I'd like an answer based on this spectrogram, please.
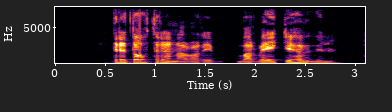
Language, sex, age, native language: Icelandic, male, 14, Icelandic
